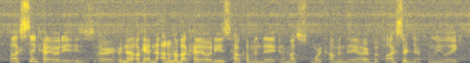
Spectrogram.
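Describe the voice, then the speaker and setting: With an American accent, a man talks at a very fast pace with hardly any pauses, lively intonation and a medium pitch. Noticeable background noise and audible room echo are present. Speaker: streamer. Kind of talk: casual chat.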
